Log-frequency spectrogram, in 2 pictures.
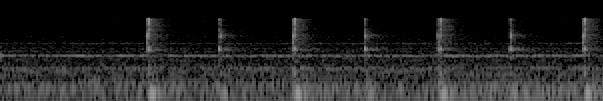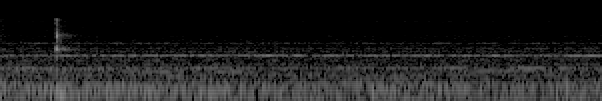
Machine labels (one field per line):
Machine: valve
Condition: normal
